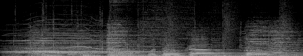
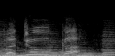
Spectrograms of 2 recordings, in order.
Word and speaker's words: Paducah: Paducah, Paducah. If you wanna, you can rhyme it with bazooka, but you can't poo-poo Paducah.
